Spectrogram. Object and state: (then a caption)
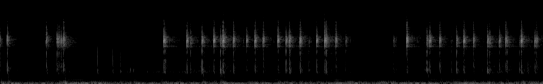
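Plastic moon lamp. Long nails tap and scratch along both sides of a hollow plastic moon lamp sphere resting on a wooden stand. Quick, dry, bright clicks with a peak around 3 kHz come in dense bursts, mixed with brief scratchy rasps and a faint low hum underneath.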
